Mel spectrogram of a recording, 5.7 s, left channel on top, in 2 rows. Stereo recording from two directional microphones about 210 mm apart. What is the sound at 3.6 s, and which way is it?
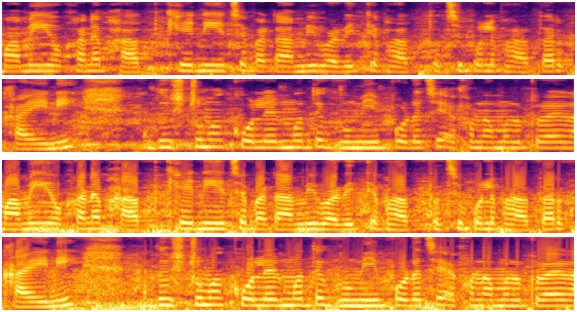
Speech, 15° right (ahead or behind).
